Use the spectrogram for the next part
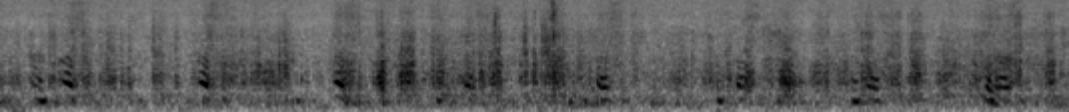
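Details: Eleven Irish Red and White Setter puppies nursing hungrily on their mother Ruby produce irregular wet sucking clicks and small squeaky whimpers, with a steady low rustle underneath.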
